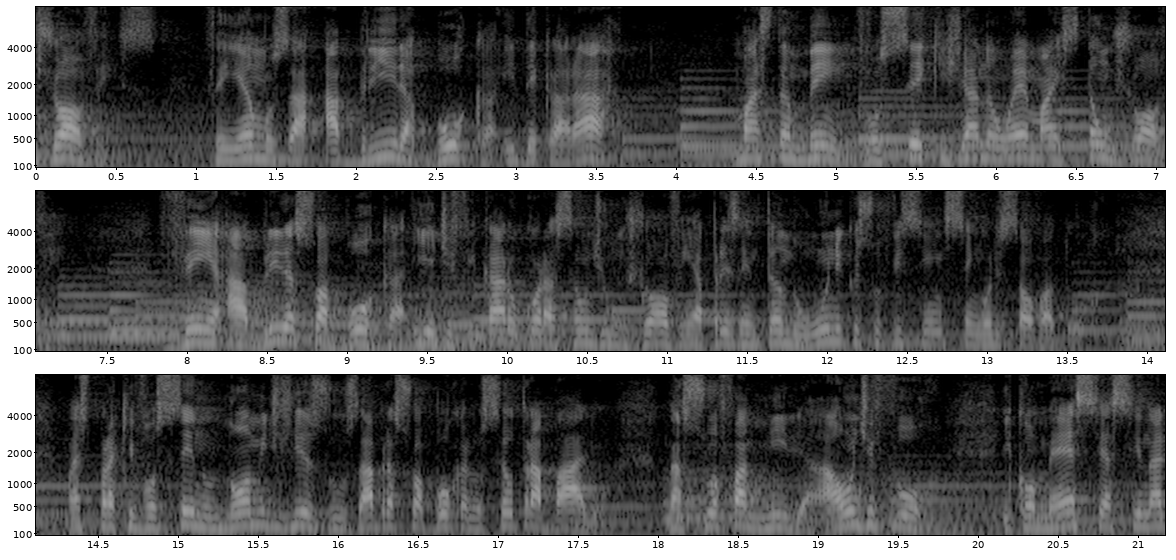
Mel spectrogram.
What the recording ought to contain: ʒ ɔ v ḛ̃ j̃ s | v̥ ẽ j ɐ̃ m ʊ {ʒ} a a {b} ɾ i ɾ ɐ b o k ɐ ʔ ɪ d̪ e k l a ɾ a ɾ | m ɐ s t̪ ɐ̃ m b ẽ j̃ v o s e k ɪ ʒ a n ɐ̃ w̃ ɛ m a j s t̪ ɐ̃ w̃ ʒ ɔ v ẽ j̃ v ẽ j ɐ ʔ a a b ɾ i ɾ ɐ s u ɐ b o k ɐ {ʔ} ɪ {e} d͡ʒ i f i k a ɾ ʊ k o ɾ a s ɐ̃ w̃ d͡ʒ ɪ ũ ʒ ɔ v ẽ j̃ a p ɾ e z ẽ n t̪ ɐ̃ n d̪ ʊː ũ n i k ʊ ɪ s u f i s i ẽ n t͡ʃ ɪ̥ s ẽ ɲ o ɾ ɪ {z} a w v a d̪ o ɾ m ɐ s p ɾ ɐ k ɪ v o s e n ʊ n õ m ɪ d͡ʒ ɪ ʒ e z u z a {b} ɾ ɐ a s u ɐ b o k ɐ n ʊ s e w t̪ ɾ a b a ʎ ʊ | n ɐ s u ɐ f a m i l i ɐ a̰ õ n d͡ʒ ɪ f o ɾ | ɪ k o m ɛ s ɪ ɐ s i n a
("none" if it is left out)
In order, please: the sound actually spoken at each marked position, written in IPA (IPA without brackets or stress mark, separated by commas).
z, b, ʔ, e, s, b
